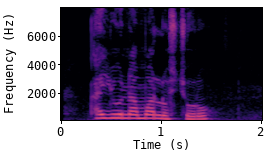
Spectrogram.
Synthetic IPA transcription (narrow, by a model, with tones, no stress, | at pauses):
kʰa˦ju˦na˦ma˦lo˨st͡ʃʼo˨ɾo˦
